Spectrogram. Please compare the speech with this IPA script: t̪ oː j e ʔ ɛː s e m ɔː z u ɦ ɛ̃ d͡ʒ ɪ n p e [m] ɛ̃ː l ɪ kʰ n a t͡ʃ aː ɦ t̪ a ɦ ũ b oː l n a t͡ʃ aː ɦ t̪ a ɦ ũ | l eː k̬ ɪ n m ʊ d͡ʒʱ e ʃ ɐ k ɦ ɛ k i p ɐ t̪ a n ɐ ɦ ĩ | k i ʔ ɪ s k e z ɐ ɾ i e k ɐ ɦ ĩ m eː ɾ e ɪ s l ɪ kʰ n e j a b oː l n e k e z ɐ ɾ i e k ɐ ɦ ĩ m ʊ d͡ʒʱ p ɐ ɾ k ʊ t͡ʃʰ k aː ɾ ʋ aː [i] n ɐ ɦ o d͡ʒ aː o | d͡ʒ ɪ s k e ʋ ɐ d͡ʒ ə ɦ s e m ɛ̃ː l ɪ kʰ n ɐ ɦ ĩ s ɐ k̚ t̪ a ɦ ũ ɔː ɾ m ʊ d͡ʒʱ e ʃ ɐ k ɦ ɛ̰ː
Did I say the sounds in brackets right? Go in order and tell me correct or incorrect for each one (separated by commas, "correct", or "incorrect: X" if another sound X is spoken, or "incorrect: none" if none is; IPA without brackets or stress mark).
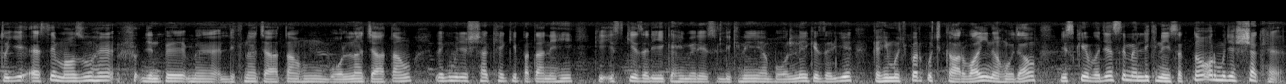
correct, correct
